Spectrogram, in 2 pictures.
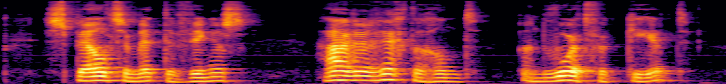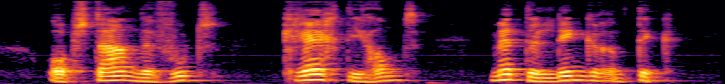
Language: Dutch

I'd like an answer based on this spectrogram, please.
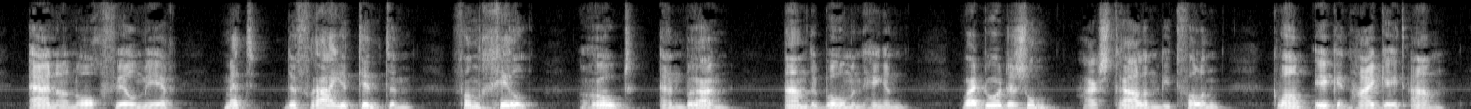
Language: Dutch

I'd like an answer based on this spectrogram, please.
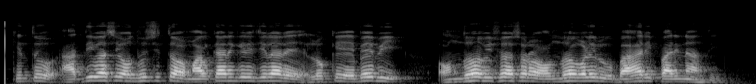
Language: Odia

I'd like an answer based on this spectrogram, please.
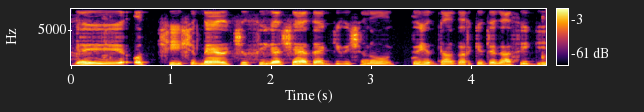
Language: Punjabi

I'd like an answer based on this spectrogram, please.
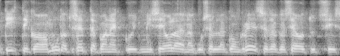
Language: Estonian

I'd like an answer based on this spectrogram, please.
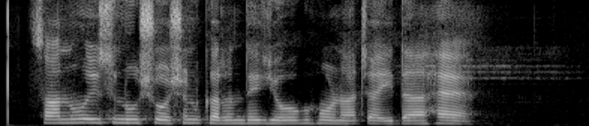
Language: Punjabi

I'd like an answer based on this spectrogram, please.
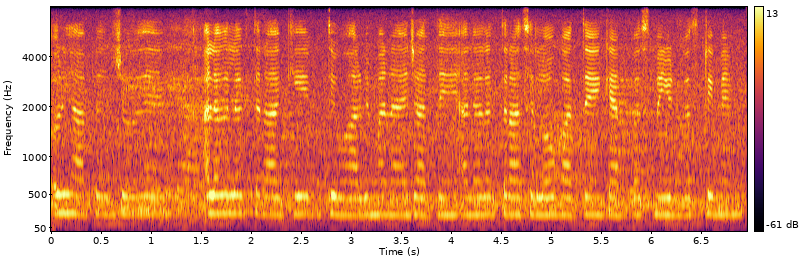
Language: Urdu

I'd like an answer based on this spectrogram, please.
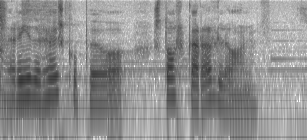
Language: Icelandic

